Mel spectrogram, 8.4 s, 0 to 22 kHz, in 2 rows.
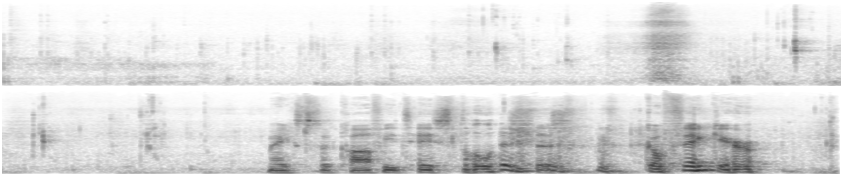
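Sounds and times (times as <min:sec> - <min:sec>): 
wet mouth sounds: 0:00.0 - 0:05.5
chewing sticky Finnish salty licorice candy: 0:00.0 - 0:05.6
speech: 0:05.6 - 0:08.2
laughter: 0:06.2 - 0:08.1.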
